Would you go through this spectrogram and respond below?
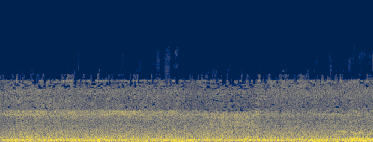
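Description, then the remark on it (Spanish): A climate chamber machine called Termotrón, which reproduces the climate conditions of Doha, runs at a military base in Torrejón de Ardoz while Spanish national team marathon runners run inside it, with a loud, steady mechanical roar, a broad hiss layered over a constant low hum that holds unchanged throughout. “dentro de esta máquina que se llama Termotrón, que reproduce las condiciones climáticas de Doha”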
